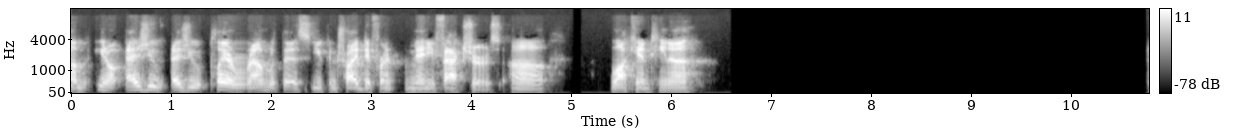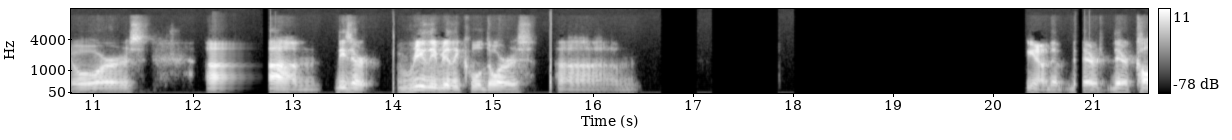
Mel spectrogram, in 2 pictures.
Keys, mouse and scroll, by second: 1.5 click, 3.3 click, 4.8-11.8 typing, 7.0 F15, 15.3 click, 17.8 click, 20.6 click.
